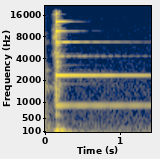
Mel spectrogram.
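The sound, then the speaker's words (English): A single bright metallic bell strike, like a bicycle or desk bell, rings out clearly and then sustains with a long, slowly fading shimmer. No voices accompany it. “To help me control my rowdy panel of recidivists and reprobates, I will employ what I have called the inappropriate bell. An example of this would be.”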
